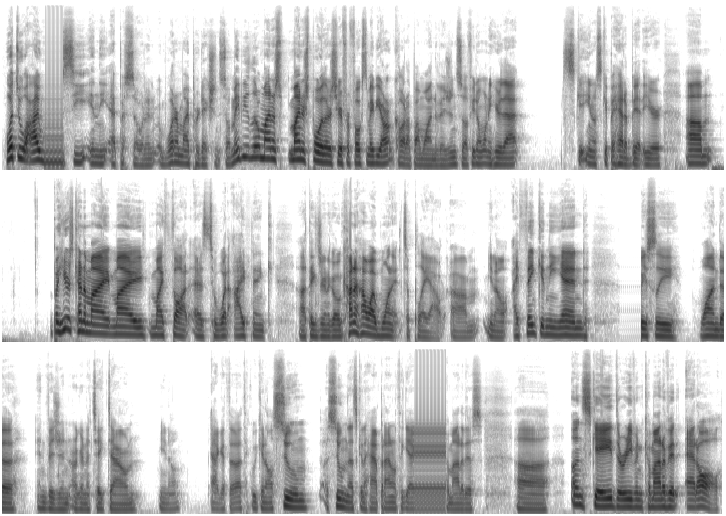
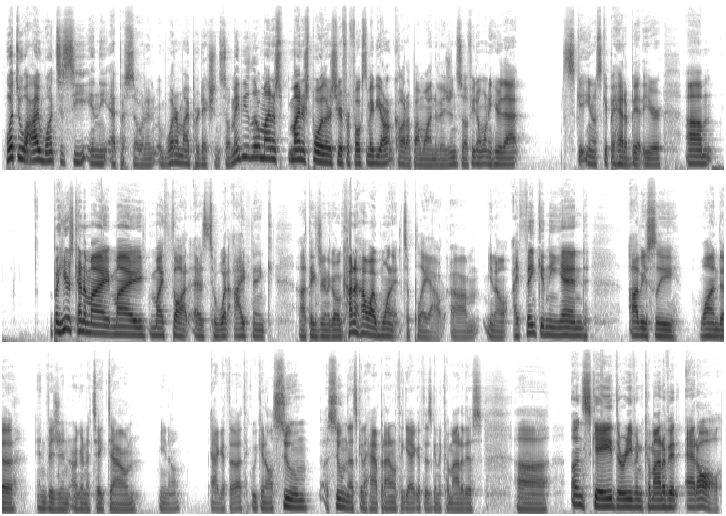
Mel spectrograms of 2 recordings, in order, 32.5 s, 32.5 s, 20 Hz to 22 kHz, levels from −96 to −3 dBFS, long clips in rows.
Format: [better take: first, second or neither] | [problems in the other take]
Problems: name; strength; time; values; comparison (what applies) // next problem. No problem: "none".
second | audio freezing; at 0.5 s, at 20 s and at 28 s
